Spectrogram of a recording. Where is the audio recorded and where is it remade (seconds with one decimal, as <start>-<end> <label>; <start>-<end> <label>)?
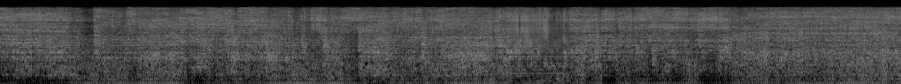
0.0-5.1 recorded; 5.1-5.7 remade; 5.7-9.0 recorded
